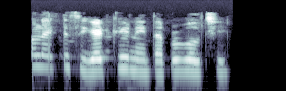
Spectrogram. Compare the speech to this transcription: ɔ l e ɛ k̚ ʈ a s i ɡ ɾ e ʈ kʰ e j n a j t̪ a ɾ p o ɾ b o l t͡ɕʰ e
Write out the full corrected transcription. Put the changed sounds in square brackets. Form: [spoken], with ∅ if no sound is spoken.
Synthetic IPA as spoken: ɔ l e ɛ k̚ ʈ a s i ɡ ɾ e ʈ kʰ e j n [e] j t̪ a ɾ p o ɾ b o l t͡ɕʰ [i]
